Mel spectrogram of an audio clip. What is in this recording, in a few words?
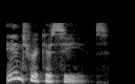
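"intricacies", English, uk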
